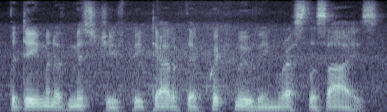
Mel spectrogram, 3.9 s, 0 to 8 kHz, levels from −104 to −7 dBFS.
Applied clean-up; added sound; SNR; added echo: none; Engine; 19 dB; none.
